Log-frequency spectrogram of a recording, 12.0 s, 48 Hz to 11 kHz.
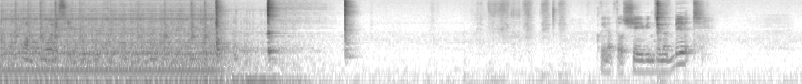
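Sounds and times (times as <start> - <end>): drill press motor humming: 0.0 - 4.8
switch clicks: 5.1 - 5.4.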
